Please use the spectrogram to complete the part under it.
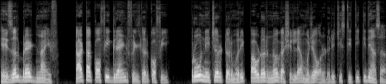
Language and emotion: Goan Konkani, neutral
